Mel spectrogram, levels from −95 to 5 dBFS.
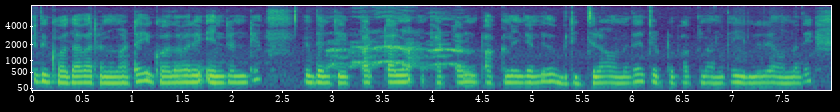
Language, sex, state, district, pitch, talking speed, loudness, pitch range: Telugu, female, Andhra Pradesh, Krishna, 185 Hz, 105 wpm, -18 LUFS, 180-195 Hz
